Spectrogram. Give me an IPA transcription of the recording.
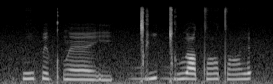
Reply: pe̤pekʷʼɛ̃ːj | ɡ͡ǀiɡ͡ǀuː tˤṳtˤɛ̤

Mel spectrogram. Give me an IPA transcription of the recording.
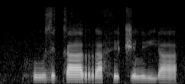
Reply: hu˨zɪ˨kaː˦ ra˨hɪ˨t͡ʃɪ˨li˨ ja˨

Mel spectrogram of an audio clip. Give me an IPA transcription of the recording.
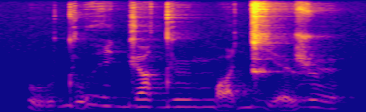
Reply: ṵdṵɦiɡʲɑ dʉmɑ̰ d͡ʑḛʐø

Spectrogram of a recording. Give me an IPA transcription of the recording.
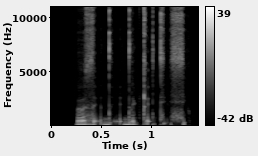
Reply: ʏzḛd̪ḛd̪i ʈḛtʲṵsʲ

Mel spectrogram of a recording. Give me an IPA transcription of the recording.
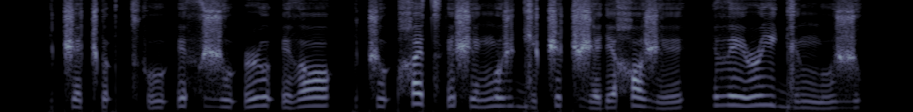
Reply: t͡ʃɛ˧t͡ʃɾʊ˥˧ʔ t͡sʼu˩˧ʔɪ˥˧θ ʒu˧˩ʔɹʊ˥ ʔɪ˧˩ðɔ˥ | t͡ʃu˧˩ʔχɛ˥ t͡sʼɪ˥ʃe˧ŋo˥ʒɡʲɛ˧˩ t͡ʃɛ˥˧t͡ʃʒɛ˩˧ɾʲɛ˧χɔ˥˧ ʒɪ˩˧ | ðe˥˧ɹi˥˧ɡʲo˩˧ ŋu˩˧ʒ

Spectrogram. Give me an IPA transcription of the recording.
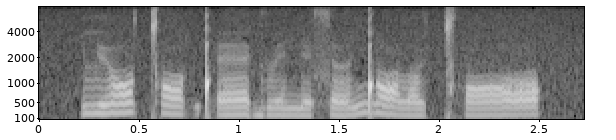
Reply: lʲɔːǀɔː ǃʼɛːɡɹene səːŋ͡ǃɔːlˠʉː ǀʰɔː

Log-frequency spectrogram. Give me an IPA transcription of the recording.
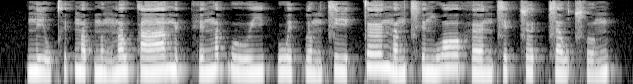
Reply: n̪iː˨˩wkʰɪ˧k̚ mɐ˨p̚n̪ʊ˨˩ŋmɐ˧w kaː˨˥n̪ɪ˨˥k̚ hɪ˨˥ŋ ɐ˥k̚wuː˨˧j | wɪ˨k̚lʊ˨˩ŋ t͡siː˨t̚t̪œː˥ n̪ɐ˨˥ŋt͡sʰɪ˧ŋwɔː˥hœː˨n t͡sɪ˨k̚sɵ˨˥t̚ t͡sɐ˨˧wt͡sʰʊ˨˥ŋ

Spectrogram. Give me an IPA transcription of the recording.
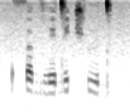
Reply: θʌɡʱed et͡ʃʰɯd

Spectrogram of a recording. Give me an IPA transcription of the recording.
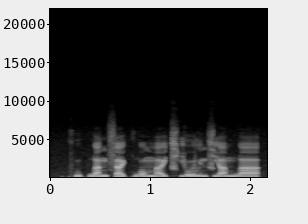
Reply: kʰu˥˩pwa˥nsa˥˩ɪ̯ kwɔ˥ ma˧˥ɪ̯t͡ɕʰjo˥˩ʊ̯li˩n ɕjä˥˩mwä˥

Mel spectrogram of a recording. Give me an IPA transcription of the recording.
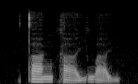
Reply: t̪a˧ŋka˨˩˦j wa˨˩˨j

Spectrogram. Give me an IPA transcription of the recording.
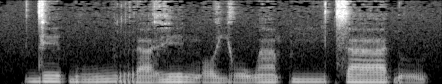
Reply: de˦ɓuː˨˦ ra˨ɣe˦ ŋɔ˨jo˨wã˦ piː˦t͡saː˦ɗʊ˨

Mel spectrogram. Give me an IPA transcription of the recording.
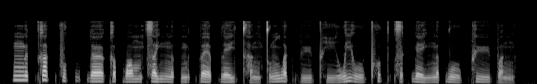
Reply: ŋɵ˥t̚kɐ˥k̚fʊ˨˥k̚ɐ˧p̚ lœː˧kɐ˧p̚ɔː˧mt͡sɐ˧j ŋɐ˨t̚mɵ˧t̚pɛː˨p̚ le˨j t̪ʰɐ˨˩ŋt̪ʊ˥ŋ wɐ˨k̚pyː˨ pʰiː˨˥wjuː˨˥pʰʊ˧k̚ t͡sɐ˨˥k̚le˨˧jŋɐ˨˥t̚wuː˨˥p̚ kyː˧pɐ˨˩ŋ

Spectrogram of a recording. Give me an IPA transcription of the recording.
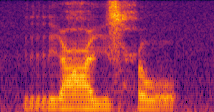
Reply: riʕizħo

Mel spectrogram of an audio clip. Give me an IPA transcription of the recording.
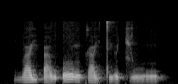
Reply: ba˧˥jʔa˩wʔoː˥˨ŋka˧˩j t̪i˩ə̯t͡ɕuː˩ŋ

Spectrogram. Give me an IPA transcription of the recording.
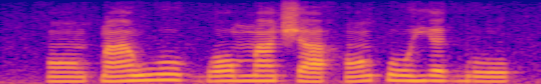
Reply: ɔ̃˨k͡pã˨˦ wo˦˨ɡ͡bɔ˧mã˧ ʃa˨hɔ̃˨˦ k͡po˦jɛ˦ɡ͡bo˧

